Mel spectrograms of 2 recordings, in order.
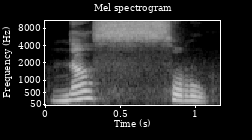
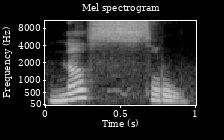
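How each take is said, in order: Both takes have the same delivery.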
